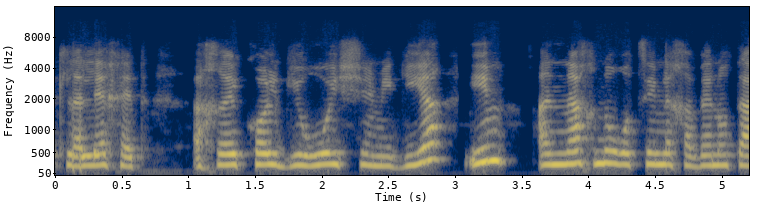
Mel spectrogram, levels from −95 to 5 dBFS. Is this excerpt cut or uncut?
cut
